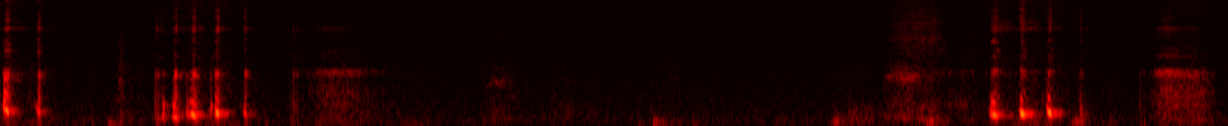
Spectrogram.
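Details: Cross Staffie dog reverse sneezing: rapid runs of snorting, gasping breaths through the nose.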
